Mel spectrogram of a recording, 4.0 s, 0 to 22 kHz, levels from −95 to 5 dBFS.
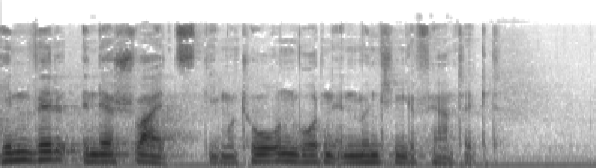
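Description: A steady low drone sits under the speech from start to finish, a fixed tone at 60 Hz with a buzz of low harmonics above it, about 25 dB below the speech level. This is mains hum: power-line current has leaked into the signal path, most often through a ground loop between connected equipment or by induction from a nearby transformer, and it rides along at the supply frequency.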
